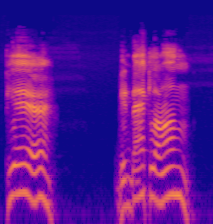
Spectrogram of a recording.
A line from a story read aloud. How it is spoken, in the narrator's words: someone shouted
